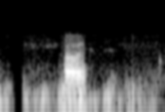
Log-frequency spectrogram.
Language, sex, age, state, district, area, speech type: Santali, male, 30-45, Jharkhand, Seraikela Kharsawan, rural, conversation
